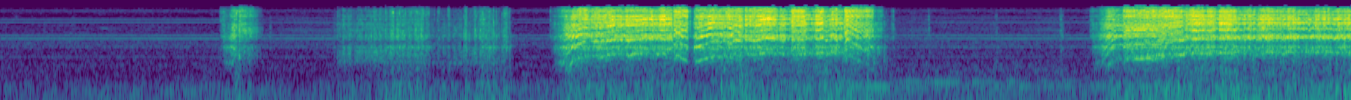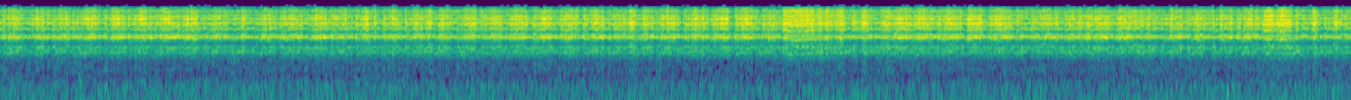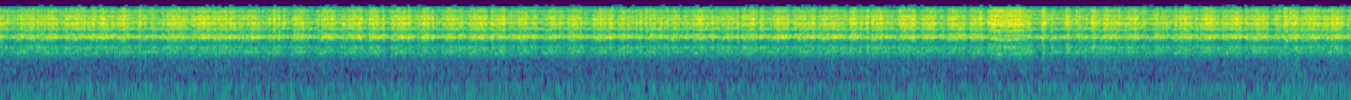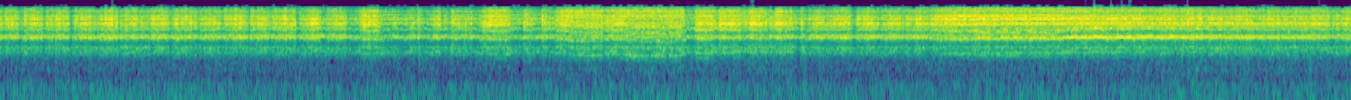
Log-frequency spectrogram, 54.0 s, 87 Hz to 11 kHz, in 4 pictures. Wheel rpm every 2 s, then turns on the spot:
0, 10, 20, 190, 70, 60, 220, 230, 230, 230, 230, 240, 230, 230, 230, 230, 230, 230, 230, 230, 230, 230, 230, 220, 230, 220, 240.
8-10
